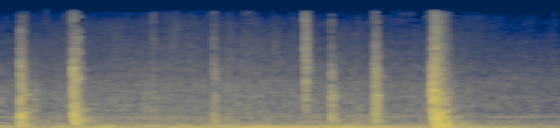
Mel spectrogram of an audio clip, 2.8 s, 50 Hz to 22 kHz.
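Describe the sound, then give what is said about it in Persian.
A car being parked: a low engine hum underneath, a few sharp mechanical clicks and thumps, then a louder clunk near the end, with no talking. “ماشین رو پارک کردم و با هم پیاده رفتیم سمت خونه پلاک 58”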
